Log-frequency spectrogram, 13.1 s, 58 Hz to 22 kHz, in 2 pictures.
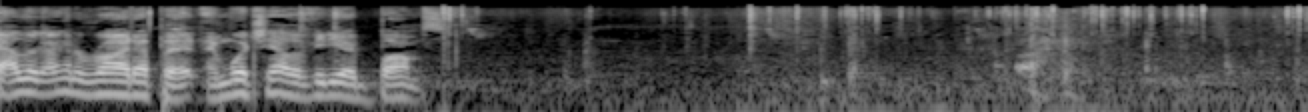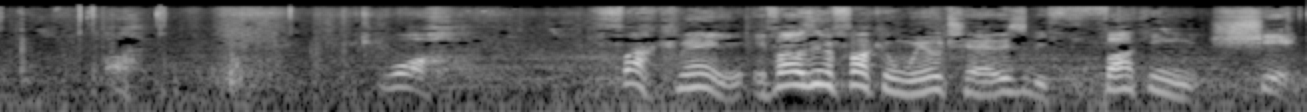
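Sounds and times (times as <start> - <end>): bicycle rattling over steps: 3.8 - 8.4.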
